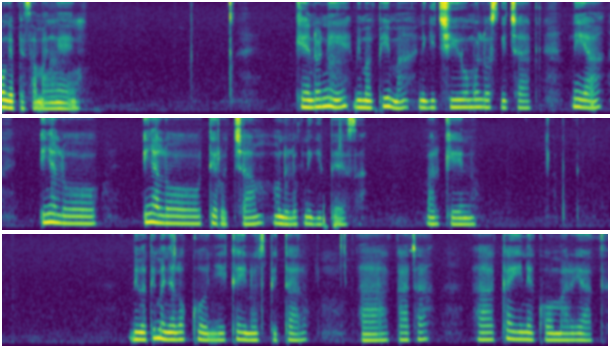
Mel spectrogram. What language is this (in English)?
Luo (Kenya and Tanzania)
